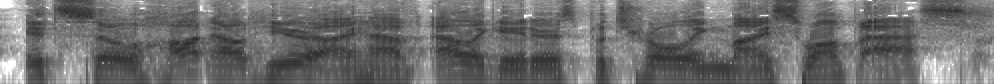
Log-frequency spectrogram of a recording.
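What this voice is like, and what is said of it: Theatrical projected thespian voice. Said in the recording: “thespian accent ... project to the back of the back of the theater ... Is that thespian enough?”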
